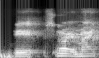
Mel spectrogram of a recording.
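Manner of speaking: put-on Australian accent. Apologizing to Chris for saying Potomac wrong, in a put-on Aussie accent. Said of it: "That was my Aussie accent then".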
